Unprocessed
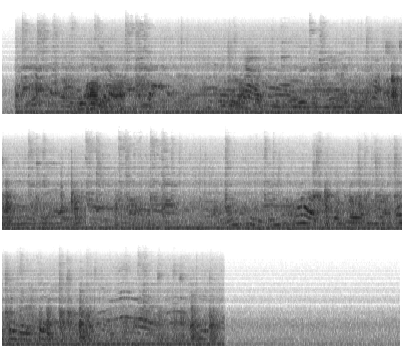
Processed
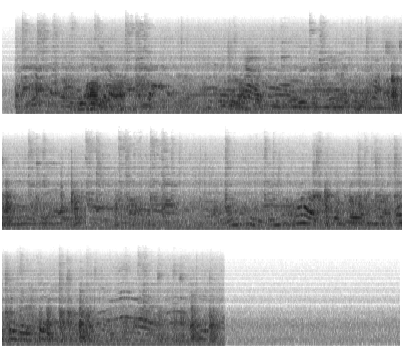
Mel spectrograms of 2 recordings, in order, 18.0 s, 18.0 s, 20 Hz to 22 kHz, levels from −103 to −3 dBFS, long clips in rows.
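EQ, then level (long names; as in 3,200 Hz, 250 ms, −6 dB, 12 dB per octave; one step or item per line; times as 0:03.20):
high-pass filter 160 Hz 24 dB per octave
+1.5 dB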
